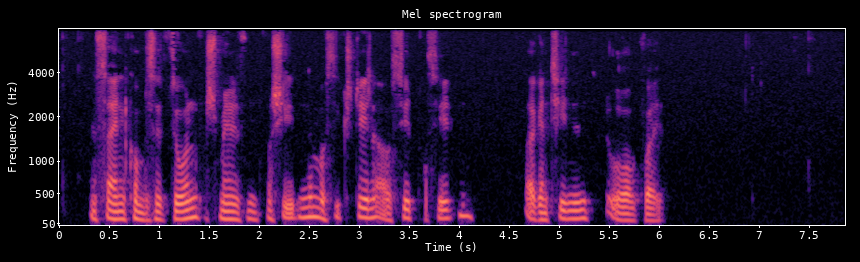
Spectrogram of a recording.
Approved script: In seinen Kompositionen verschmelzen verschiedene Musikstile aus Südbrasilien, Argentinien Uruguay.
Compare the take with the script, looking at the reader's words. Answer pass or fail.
pass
